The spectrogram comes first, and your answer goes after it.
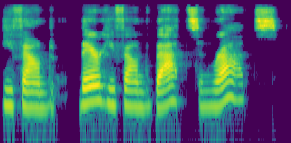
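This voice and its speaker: A woman reading a children's picture book aloud in a deliberate, expressive storyteller's manner. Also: mid-range voice, no echo, clean studio sound.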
